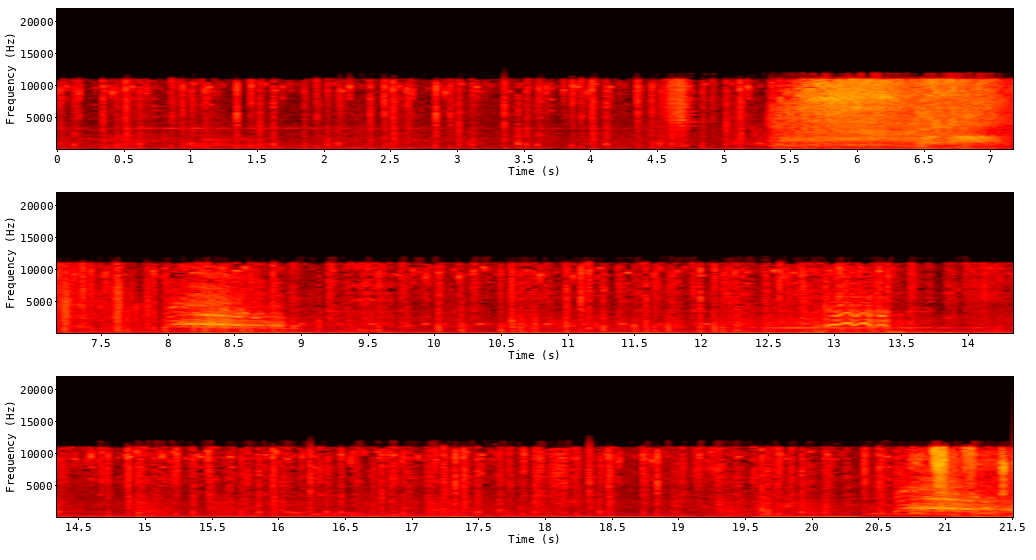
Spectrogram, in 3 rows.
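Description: Roach, a horse in The Witcher 3, gallops with rhythmic hoofbeats and lets out loud, shrill neighs, two whinnies standing out over the steady clip-clop of hooves.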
